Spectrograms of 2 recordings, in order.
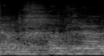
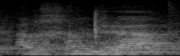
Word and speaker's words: Al-Khadra: And I'll start by saying Al-Khadra was so difficult to pronounce for a lot of people. They would say Al-Khandra, Al-Kandra, and other ways of butchering it.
